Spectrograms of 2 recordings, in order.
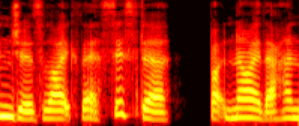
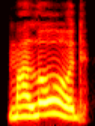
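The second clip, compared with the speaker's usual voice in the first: louder urgent call; 4 semitones higher, 7 dB louder than usual. A narrator's reading. Butler to lord, loud urgent call. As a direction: call across the yard.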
